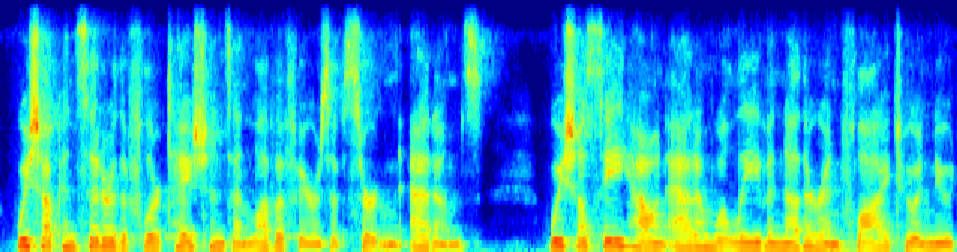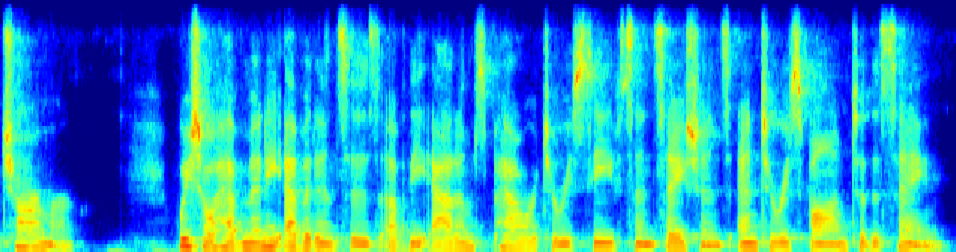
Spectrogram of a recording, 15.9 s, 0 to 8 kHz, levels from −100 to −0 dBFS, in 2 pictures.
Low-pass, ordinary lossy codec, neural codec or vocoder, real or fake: 7.2 kHz; Opus, 24 kbps; none; real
